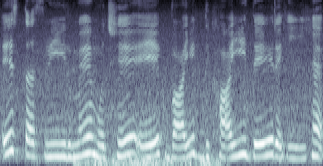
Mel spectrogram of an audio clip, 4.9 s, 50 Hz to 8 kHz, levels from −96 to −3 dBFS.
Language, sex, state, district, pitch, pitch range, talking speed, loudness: Hindi, female, Madhya Pradesh, Katni, 230 Hz, 215-260 Hz, 125 wpm, -12 LUFS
